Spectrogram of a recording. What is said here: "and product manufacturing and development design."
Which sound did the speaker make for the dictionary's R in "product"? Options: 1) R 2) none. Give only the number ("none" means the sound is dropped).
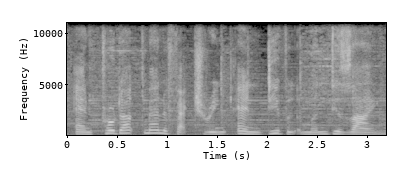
1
